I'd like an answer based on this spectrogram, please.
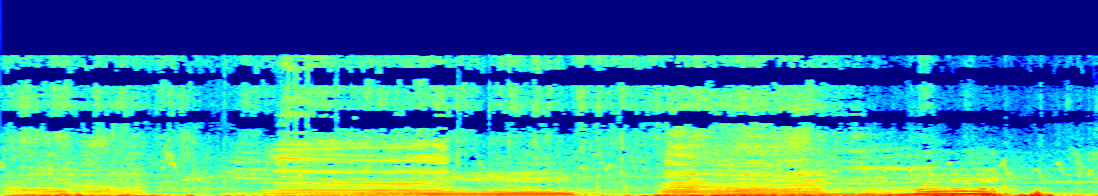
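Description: Black beef cows mooing, about four long calls one after another; the last call near the end rises and then falls in pitch.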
